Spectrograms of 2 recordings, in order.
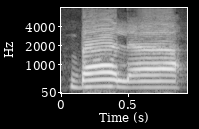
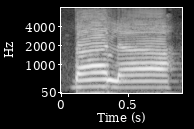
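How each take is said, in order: The two takes are said the same way.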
